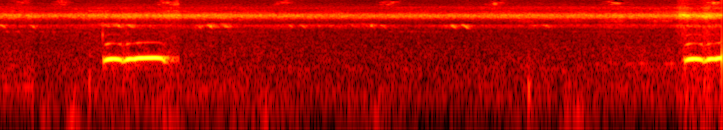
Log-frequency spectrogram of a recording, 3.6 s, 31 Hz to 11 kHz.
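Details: Ryukyu scops owl recorded in July 2020 giving two brief, pure hooting notes about three seconds apart, each short and level, with a constant shrill insect drone behind.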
